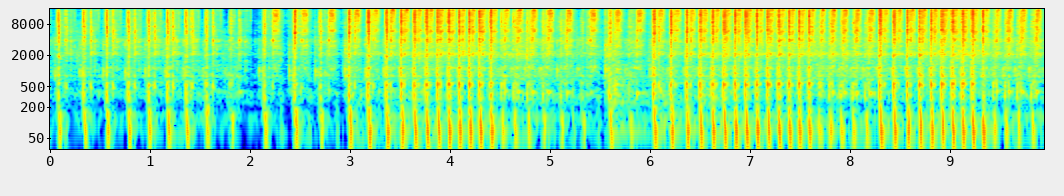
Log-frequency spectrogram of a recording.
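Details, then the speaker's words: Gravely 430 with Onan NB single-cylinder, newly built crank-trigger ignition, first run on starting fluid after probably about 25 years sitting with varnished fuel: uneven popping, missed and bunched beats; owner suspects timing slightly off or starting fluid. Finding: uneven running. "it was running pretty good the timing sounds like it might be off just a hair"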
